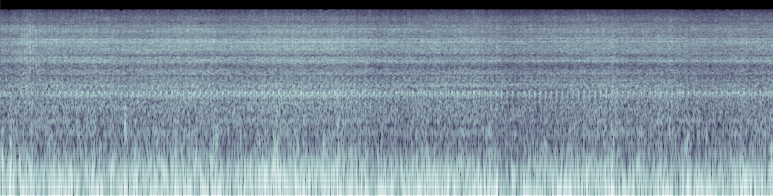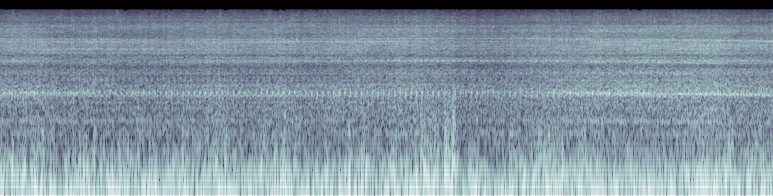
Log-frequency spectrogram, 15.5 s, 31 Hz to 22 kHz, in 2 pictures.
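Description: Harley-Davidson Road Glide ST's Milwaukee-Eight 117 V-twin running steadily while the motorcycle cruises at road speed, mixed with a heavy low rumble of wind on the microphone.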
